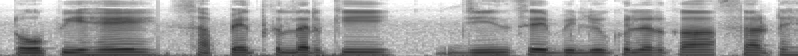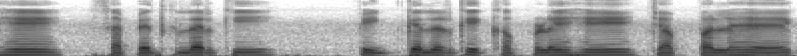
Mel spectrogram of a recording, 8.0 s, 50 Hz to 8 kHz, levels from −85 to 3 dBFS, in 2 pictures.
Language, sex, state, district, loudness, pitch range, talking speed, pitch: Hindi, male, Bihar, Gaya, -18 LUFS, 125-135 Hz, 165 wpm, 130 Hz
